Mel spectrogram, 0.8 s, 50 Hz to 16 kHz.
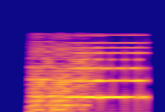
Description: contributions)Televersement cris 4G.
